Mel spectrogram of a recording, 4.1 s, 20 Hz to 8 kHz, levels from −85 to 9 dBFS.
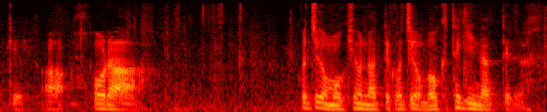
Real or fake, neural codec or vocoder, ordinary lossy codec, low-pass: real; none; none; 7.2 kHz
